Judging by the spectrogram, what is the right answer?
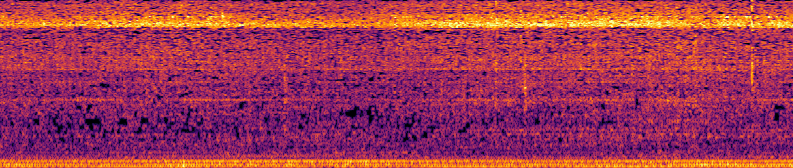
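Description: A sailing yacht's engine running steadily, a low, even drone with no change in speed, while the boat motors through a calm with its sails hanging slack.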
